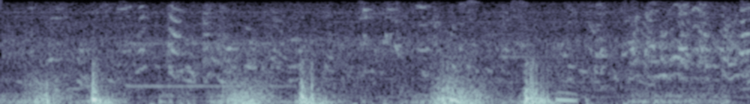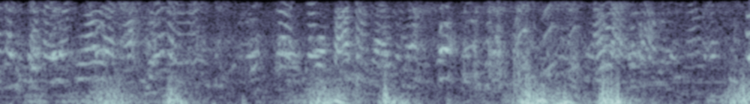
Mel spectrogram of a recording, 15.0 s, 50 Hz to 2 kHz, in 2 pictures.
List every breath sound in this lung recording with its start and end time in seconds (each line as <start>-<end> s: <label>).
0.00-0.58 s: inhalation
0.78-1.21 s: exhalation
2.15-2.74 s: inhalation
2.95-3.29 s: exhalation
4.30-4.97 s: inhalation
5.14-5.53 s: exhalation
8.44-8.92 s: inhalation
9.15-9.47 s: exhalation
10.61-11.18 s: inhalation
11.30-11.75 s: exhalation
12.68-13.35 s: inhalation
13.50-13.91 s: exhalation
